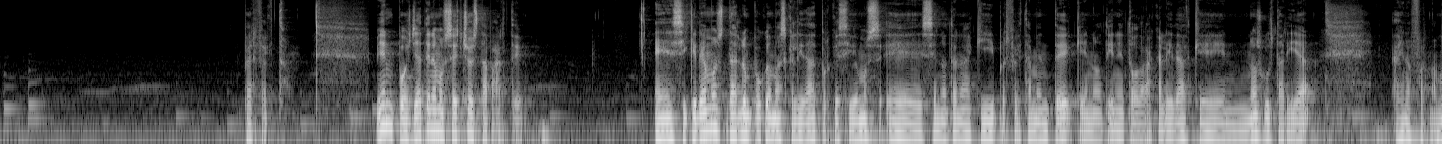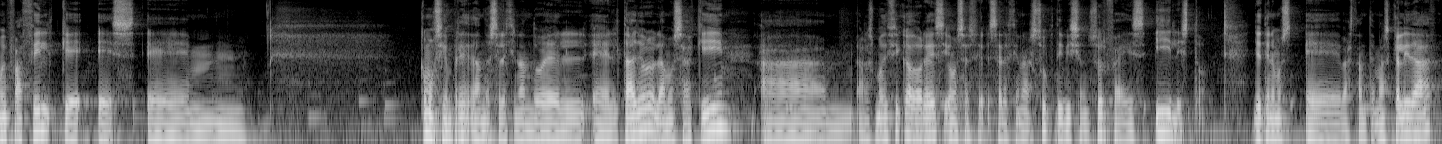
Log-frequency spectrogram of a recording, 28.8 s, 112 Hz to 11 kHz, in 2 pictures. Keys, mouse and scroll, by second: 3.9 click, 4.3-8.1 middle drag, 8.1-8.7 scroll up 1, 8.7-10.9 middle drag, 10.9 scroll down 2, 11.7-14.7 middle drag, 19.3 right click, 21.3 click, 23.5-26.5 drag, 26.7 middle click, 27.4-27.8 scroll up 2, 27.8-28.8 scroll down 1.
